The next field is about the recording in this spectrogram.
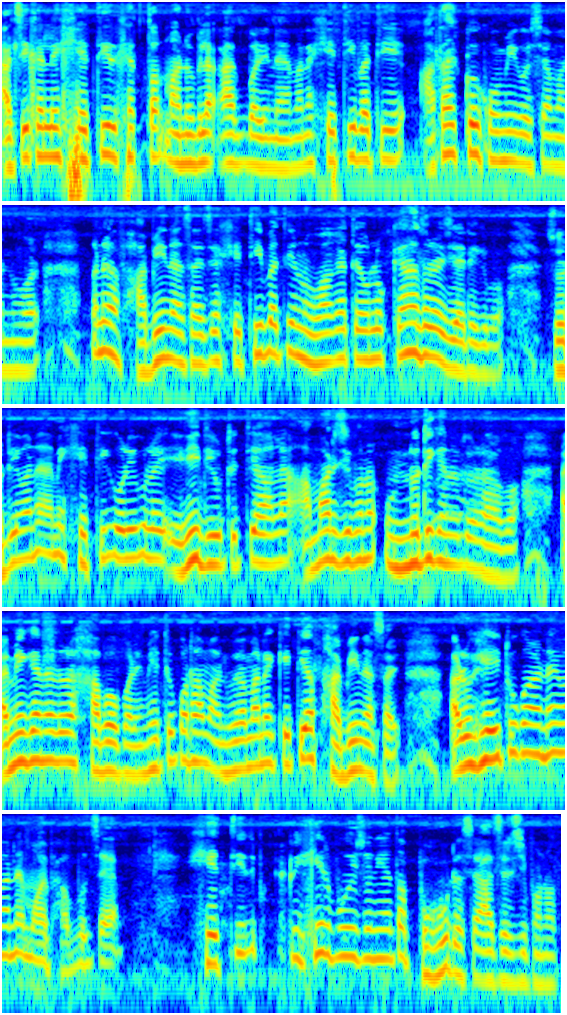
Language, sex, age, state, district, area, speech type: Assamese, male, 18-30, Assam, Morigaon, rural, spontaneous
